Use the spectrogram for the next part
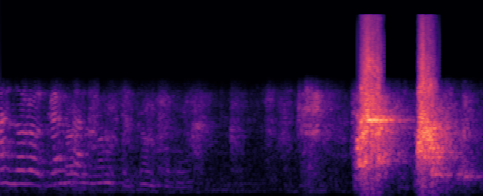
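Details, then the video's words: A person talks for several seconds, then pet bull terriers break in with two loud, abrupt barks close together. "Mis perros bull terrier"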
